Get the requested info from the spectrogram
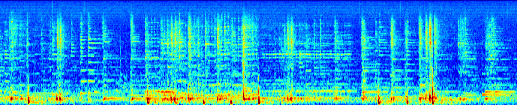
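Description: Cádiz carnival comparsa's instrumental passage: Spanish guitars playing with frequent drum strokes, sustained notes running under them.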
